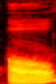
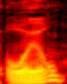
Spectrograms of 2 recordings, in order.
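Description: First: OIL squashed into one syllable, like "ole"; country pronunciation. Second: Said in the usual way. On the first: Shown as a demonstration. Co-host showing Dad's way of talking, country OIL as "ole". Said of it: "say oil, right?". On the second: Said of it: "not say oil".

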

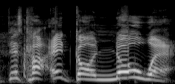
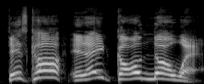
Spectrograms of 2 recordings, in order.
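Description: First: Higher, slow, laughing through; repeated mock ultimatum, laughing. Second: Much higher, louder, slow and firm; slow mock dad ultimatum. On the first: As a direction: say it again, cracking up. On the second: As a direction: lay down the law on the hard shoulder. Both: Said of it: "and goes".

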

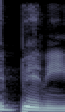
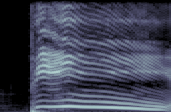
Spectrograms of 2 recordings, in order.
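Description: First: Said in the usual way. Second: High squeal of "Benny" as a long "Beeee"; "Benny" mangled into one drawn-out falsetto noise; grunted name imitation. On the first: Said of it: "He doesn't even say Benny". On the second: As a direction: say "Benny" as a high, smeared "Beeny". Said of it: "like, a grunting sound".

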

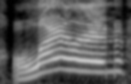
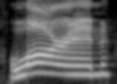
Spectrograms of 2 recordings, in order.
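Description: First: Lauren called out high and loud as LAIR-en; Lauren with an AIR first vowel, announced big; nickname Laren. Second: Lauren with an OR first vowel, pitched up; Lauren said as LOR-en, announced; proper name Lauren. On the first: Host introducing her best friend, nickname Laren sung out. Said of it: "We call her Lauren". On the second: Host correcting to the real name, Lauren as LOR-en. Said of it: "her name is Lauren". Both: Shown as a demonstration.

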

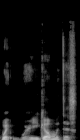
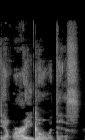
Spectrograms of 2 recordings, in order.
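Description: First: A quick, suspicious question; wary objection. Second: Soft, eager, egging on; eager viewer. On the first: Ross objecting to Kaffee, quick and wary. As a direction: cut in, wary of the trap. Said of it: "responds is like". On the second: Viewer cheering the scene on, soft and eager. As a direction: lean in, hooked and curious. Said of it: "I'm like". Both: Retold or imitated.

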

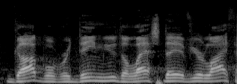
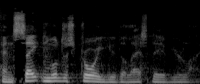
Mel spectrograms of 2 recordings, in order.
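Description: First: God lifted, line rising hopefully; stress on God. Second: "Satan" hit, then the line drops and darkens; stress on Satan. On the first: Preacher promising the congregation God's rescue, hopeful lift. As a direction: lean on "God", rising toward hope. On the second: God and Satan contrasted. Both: Shown as a demonstration.

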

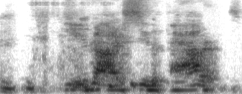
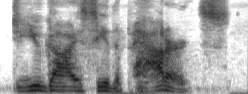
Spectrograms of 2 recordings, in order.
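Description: First: Very soft, awed mock question; barely-there spaced-out murmur; hushed trance. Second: Low, slow, dazed question; lightly acted stoned wonder; spaced-out tripper. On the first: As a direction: imitate a tripping friend lost in the wall. Same question, still staring at wall. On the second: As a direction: imitate a friend dreamily staring at a wall. Tripping buddy stares at wall.

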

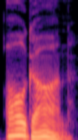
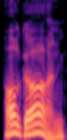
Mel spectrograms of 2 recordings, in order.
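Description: First: Measured cat's announcement; understated storybook cat reply; deliberate reveal. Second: High-pitched astonished echo; startled storybook mouse; crying out. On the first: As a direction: deliver the name as a settled fact. Cat tells name, mouse then cries it. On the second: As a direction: cry it out high, as a shocked mouse. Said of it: "cried the mouse". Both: A narrator's reading.

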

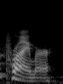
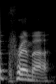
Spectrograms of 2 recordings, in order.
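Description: First: Said in the usual way. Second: "primer" said the British way, as "primmer"; British "primer" with a dropped final r; British pronunciation. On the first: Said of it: "about British English versus American English". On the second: Shown as a demonstration. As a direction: say "primer" with a short i, rhyming with trimmer, in an English accent. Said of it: "or primer, about British English versus American English".

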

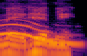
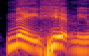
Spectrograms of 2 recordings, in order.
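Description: First: Sing-song call to get Nate's attention; calling out high. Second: Firmer, louder second call, pitch back down; louder repeat. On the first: Calling on Nate, no answer. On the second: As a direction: say it again with more push so he answers. Repeats call after "To what?. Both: Real, not acted.

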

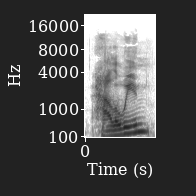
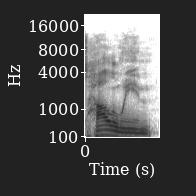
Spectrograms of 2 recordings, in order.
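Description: First: Halloween with a short "hal" as in pal; wife's pronunciation. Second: Said in the usual way. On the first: Retold or imitated. Husband shows how his wife says Halloween, with a short-a "HAL". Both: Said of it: "where she calls Halloween Halloween".

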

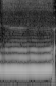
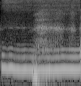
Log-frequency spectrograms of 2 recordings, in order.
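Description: First: Quiet buzzing exhale like a bee. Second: Bee voice. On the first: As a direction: hum out a soft bee buzz. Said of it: "and then you bumblebee". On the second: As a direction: buzz out the breath like a bee. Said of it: "you sound like a bumblebee". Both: Shown as a demonstration.

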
